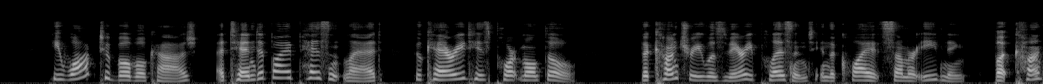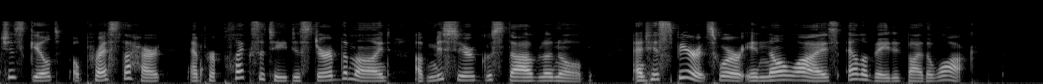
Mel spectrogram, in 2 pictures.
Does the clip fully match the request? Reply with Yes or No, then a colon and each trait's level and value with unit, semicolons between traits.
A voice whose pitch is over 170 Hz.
Yes: high, 190 Hz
